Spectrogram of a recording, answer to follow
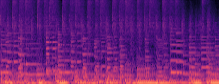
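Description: Jazz piano trio playing a baião: acoustic grand piano with many quick notes, upright bass and drum kit.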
